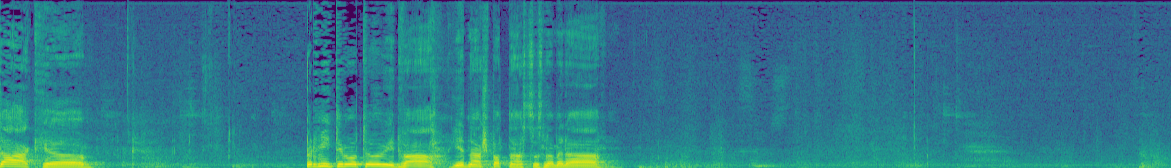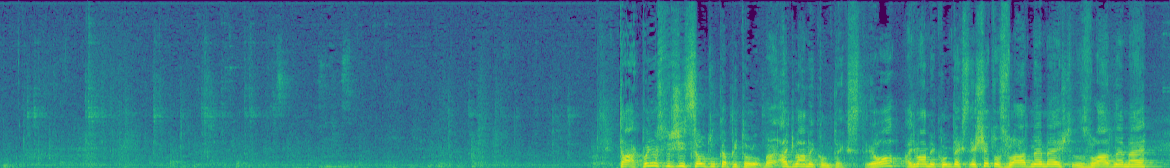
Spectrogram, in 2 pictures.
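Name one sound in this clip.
A middle-aged man speaks calmly into a microphone in a room, pausing at length between phrases.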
